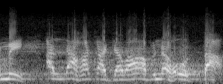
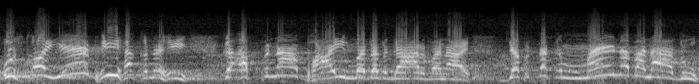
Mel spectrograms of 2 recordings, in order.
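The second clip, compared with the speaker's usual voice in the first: higher, shouted sermon climax; preaching at full force; 8 semitones higher, slower than usual. Acted. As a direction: drive the principle home to the crowd. (پورے جوش سے خطابت)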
